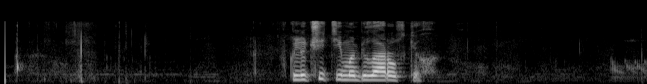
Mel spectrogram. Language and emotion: Russian, neutral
